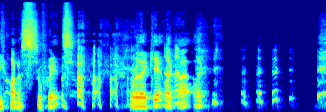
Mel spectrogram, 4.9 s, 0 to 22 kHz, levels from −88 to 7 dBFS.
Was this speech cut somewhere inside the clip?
yes; 1 cut; at 3.0 s

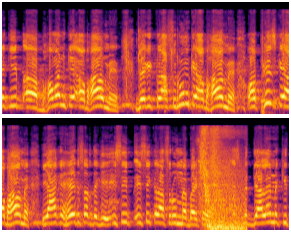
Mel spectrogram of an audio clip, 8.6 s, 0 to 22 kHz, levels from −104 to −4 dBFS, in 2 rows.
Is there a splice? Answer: yes; 1 cut; at 7.6 s

